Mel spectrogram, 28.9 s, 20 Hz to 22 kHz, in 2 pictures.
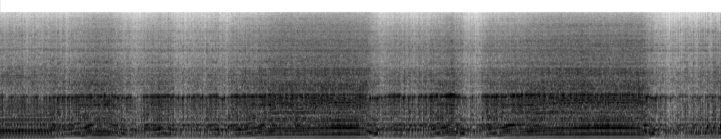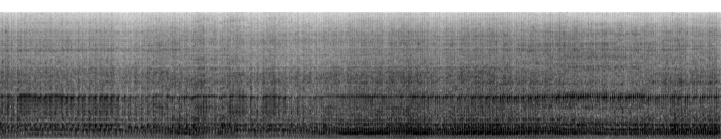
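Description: Home-built 65 cc three-cylinder five-stroke model engine running, its central cylinder re-expanding the exhaust of the two outer ones. The engine speed rises and falls several times over the first half, then holds steady.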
